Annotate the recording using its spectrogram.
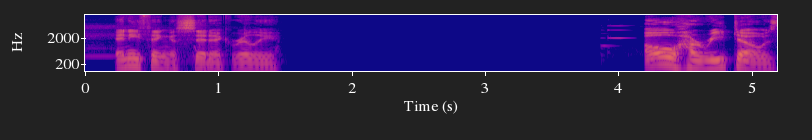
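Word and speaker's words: Jarritos: anything acidic really oh haritos that's how it's pronounced okay I guess that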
